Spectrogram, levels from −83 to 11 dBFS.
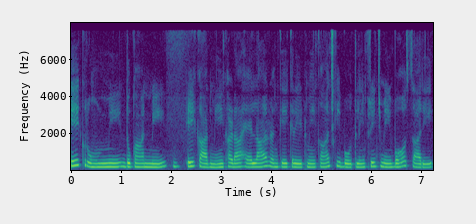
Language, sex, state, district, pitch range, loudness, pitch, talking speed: Hindi, female, Chhattisgarh, Sukma, 185-210 Hz, -16 LUFS, 195 Hz, 175 wpm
